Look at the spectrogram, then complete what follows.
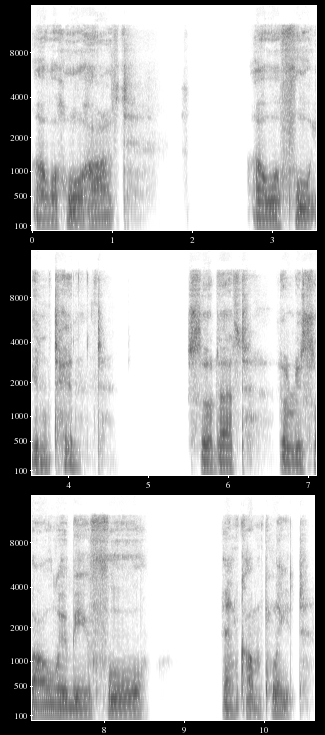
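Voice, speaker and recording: Slow, low-voiced man guiding meditation. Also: little pitch movement, no echo, rough recording. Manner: deliberate, halting phrasing with long pauses. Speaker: meditation teacher. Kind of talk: guided meditation dharma talk.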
